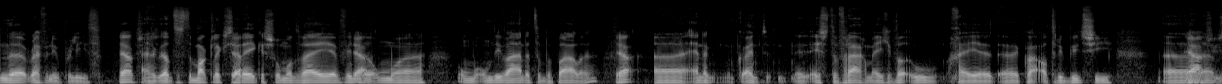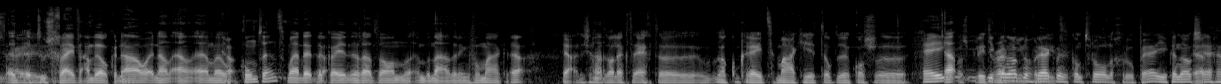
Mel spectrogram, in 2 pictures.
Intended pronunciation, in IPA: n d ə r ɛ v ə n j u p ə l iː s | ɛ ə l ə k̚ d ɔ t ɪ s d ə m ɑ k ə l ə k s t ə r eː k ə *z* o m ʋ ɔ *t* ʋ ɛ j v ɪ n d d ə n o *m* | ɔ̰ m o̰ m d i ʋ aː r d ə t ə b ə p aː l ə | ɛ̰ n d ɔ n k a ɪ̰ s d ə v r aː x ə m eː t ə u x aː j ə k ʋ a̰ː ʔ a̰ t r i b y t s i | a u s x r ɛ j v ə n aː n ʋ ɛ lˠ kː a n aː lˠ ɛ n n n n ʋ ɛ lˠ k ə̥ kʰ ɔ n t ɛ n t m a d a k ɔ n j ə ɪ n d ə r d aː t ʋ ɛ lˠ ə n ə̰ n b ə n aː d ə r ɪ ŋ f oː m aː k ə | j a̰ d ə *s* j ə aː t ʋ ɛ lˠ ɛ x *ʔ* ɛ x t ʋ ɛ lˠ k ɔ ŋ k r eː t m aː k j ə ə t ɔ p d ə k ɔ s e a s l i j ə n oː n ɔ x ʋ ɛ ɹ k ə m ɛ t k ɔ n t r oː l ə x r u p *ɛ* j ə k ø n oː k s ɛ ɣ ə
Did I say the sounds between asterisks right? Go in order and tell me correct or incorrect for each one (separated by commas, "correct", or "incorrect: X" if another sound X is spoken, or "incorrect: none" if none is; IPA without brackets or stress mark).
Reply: incorrect: s, correct, correct, correct, incorrect: t, correct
